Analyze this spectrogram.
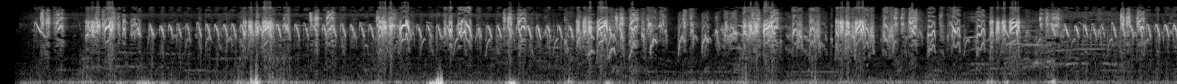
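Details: Sogon bird in a lure recording meant to prompt other sogon to sing, described as cret-cret and cuit-cuit calls: dense, very high, rapid buzzy chattering trills in long bursts, with soft low thumps beneath.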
